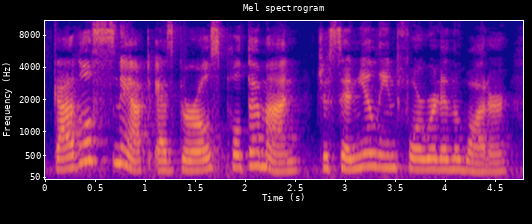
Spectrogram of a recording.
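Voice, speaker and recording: A woman storyteller reading a children's book aloud with expressive, deliberate, dramatic phrasing. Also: medium pitch. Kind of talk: expressive read-aloud narration.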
